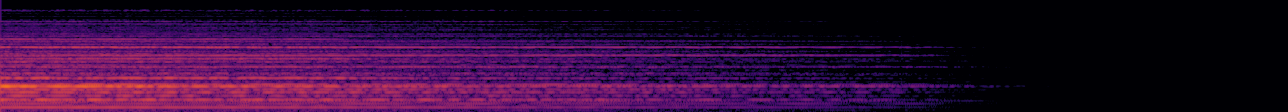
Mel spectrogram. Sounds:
background music

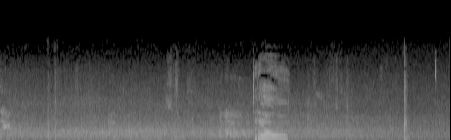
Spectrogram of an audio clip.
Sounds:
speech, vehicle

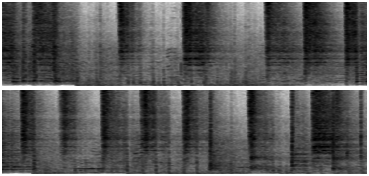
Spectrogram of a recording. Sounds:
percussion, speech, music

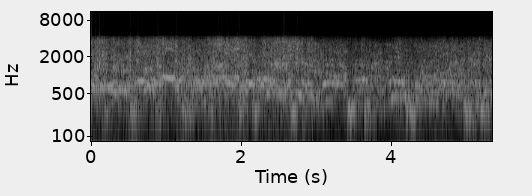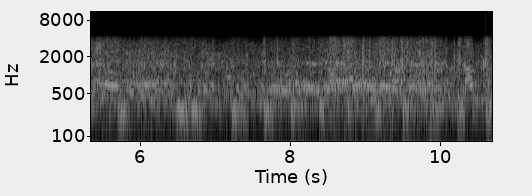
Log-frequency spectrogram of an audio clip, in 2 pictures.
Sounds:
music, speech

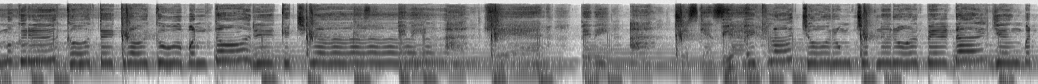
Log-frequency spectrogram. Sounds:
music

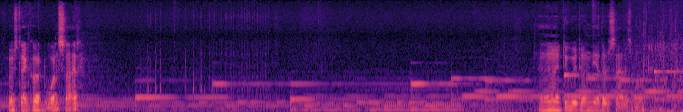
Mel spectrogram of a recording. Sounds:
music, speech

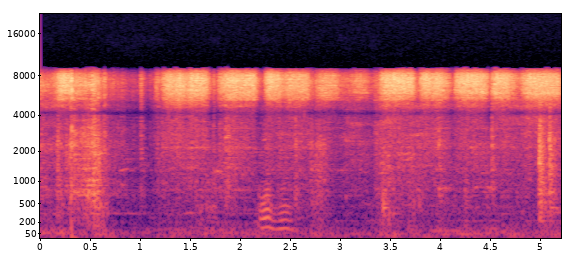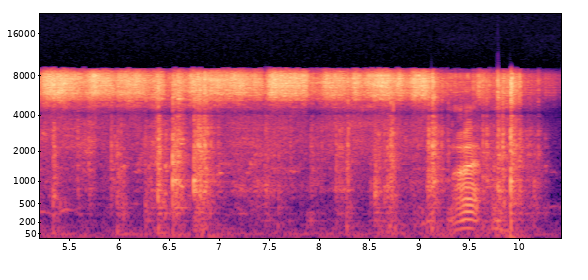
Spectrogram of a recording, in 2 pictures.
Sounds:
speech

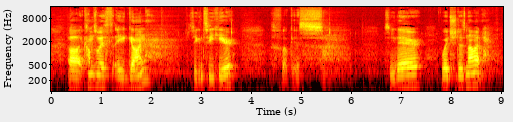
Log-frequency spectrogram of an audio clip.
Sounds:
speech

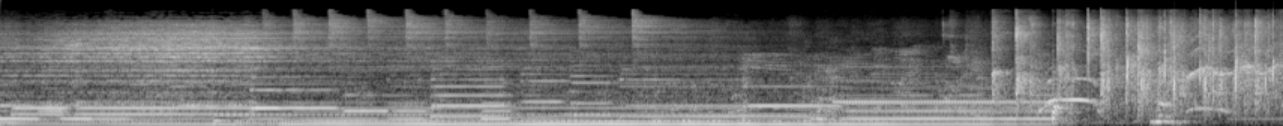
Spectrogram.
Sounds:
blues, speech, music

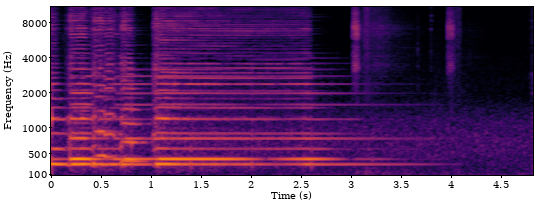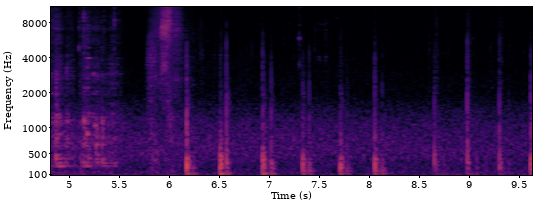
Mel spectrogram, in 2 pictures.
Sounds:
music, fiddle, musical instrument

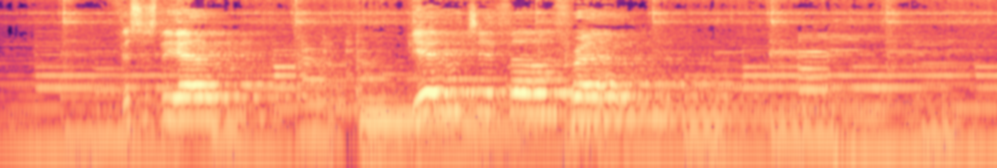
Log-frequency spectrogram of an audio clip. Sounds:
music

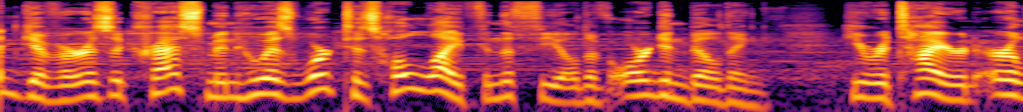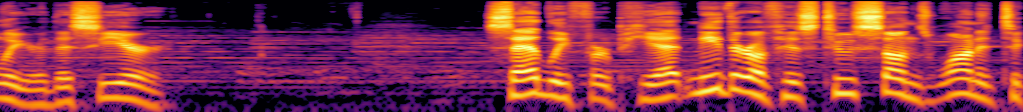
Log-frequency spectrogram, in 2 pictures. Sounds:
speech, music

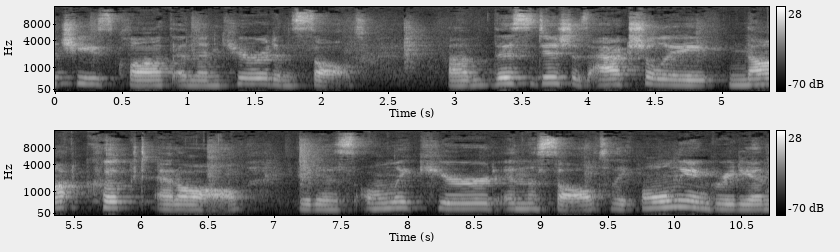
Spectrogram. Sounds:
speech

